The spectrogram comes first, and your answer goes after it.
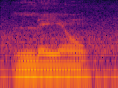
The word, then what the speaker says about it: Léon: No, it's Léon. Léon. I'm pretty sure that's how you would pronounce it in French. Léon.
